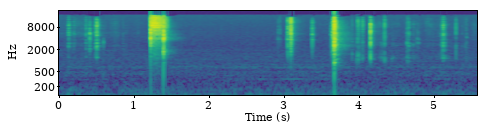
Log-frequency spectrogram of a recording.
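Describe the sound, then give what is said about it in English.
An IPA beer being opened outside at night: a sharp crack and brief fizzing hiss, then a few scattered clicks and one more crisp snap over quiet background, with no talking. “because it's at night, I brought a beer outside with me.”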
